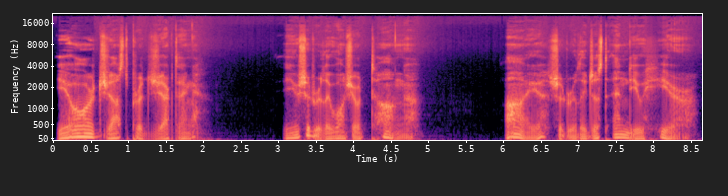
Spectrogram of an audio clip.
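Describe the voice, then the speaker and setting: A man's voice: very deep voice, huge pitch swings, slow pace, gravelly, warm tone, slightly rough, dry recording, studio quality, exaggerated voice. A man voicing a possessive, smug male vampire suitor in a boyfriend roleplay, talking in a menacing, boastful way. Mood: threatening.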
